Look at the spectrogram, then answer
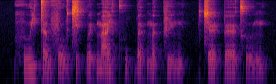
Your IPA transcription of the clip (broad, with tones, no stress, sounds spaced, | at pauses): h uː˥ j t̪ ɐ˨˥ w f o˨˥ w t͡s ɪ˧ k̚ w ɵ˧ t̚ m aː˨ j kʷʰ ɐ˨˥ p̚ w ɐ˨ k̚ m ɐ˥ k̚ f ɪ˨ ŋ | t͡s œː˨ t̚ p œː˨˧ kʰ ʊ˨˧ ŋ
